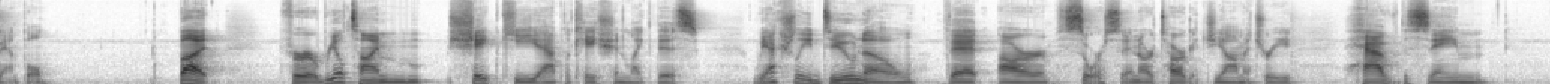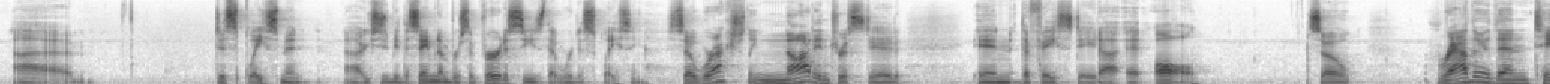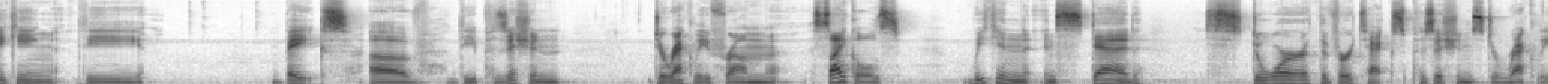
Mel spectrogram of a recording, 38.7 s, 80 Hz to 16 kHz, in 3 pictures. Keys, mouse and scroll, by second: 23.4 middle click, 24.5 middle click, 26.7 click, 27.5 click, 29.4 click.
